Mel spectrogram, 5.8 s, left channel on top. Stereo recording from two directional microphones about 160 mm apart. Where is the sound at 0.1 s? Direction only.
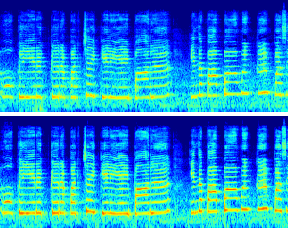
50° right (ahead or behind).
